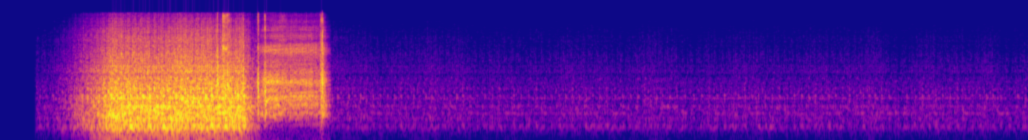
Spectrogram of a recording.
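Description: A short mechanical whirring rattle that swells in, runs loud for about two seconds, ends in a few clicks and cuts off suddenly about three seconds in.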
